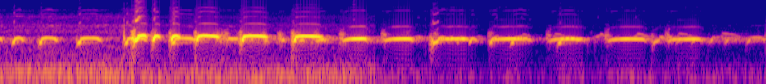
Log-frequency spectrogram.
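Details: A female zebra dove gives the nutut call to the male: clear, evenly repeated cooing notes, about four per second, with a faint low rumble fading out early.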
